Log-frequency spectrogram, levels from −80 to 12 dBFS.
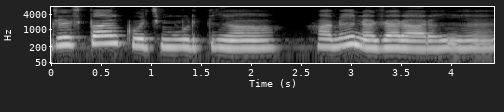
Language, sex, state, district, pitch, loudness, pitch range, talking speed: Hindi, female, Chhattisgarh, Raipur, 195 Hz, -16 LUFS, 180-215 Hz, 120 wpm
